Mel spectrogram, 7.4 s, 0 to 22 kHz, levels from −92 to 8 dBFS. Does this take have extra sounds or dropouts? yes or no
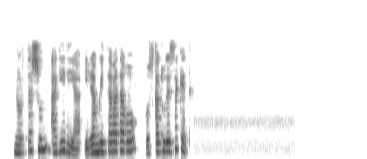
no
